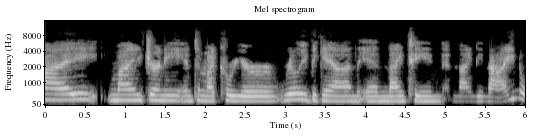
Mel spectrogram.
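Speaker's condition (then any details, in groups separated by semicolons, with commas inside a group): No condition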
